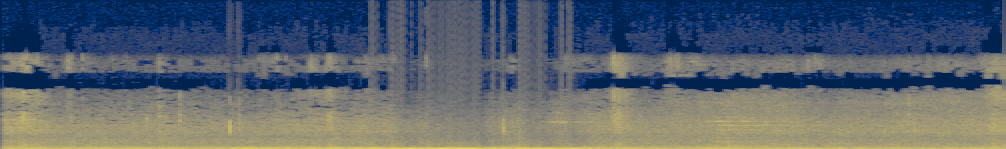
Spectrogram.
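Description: Loud background music with a deep bass line, its low notes held and changing in steps, loudest about four to six seconds in.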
